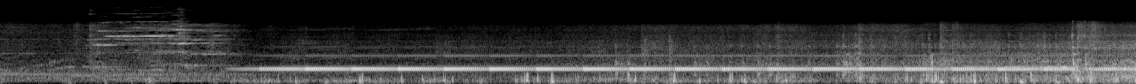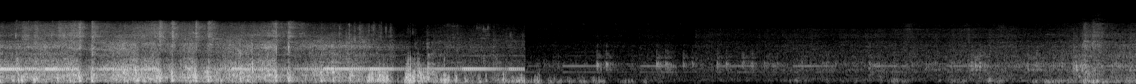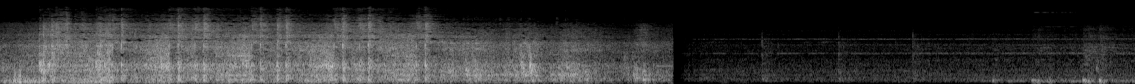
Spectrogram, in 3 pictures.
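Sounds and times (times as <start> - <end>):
electric train passing: 0.0 - 34.0
pulsing high tone: 0.1 - 17.3
train wheel clatter: 6.4 - 15.8, 17.1 - 29.5, 32.6 - 34.0.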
